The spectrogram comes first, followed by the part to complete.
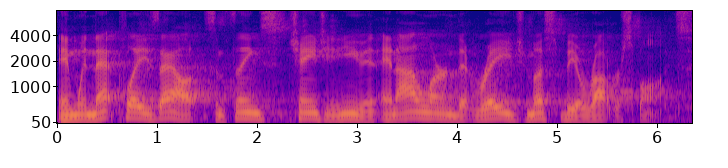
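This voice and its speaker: With an Alabama accent, a man of medium pitch talks with fairly even intonation and hardly any pauses. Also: fairly slow pace. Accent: Southern US (Alabama). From Alabama, US South. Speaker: men's ministry speaker. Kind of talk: sermon-style talk to men's group. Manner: halting.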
